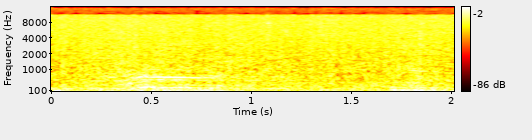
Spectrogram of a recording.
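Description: Steady hiss of room tone in a meeting-room recording, with a brief faint murmured voice about half a second in.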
